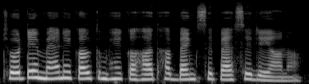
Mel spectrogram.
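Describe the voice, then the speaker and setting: A woman's voice: fairly high pitch, expressive, moderate pace, dark tone, natural voice. A woman reading aloud voices a stern, businesslike older brother who questions firmly. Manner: firm, questioning.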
